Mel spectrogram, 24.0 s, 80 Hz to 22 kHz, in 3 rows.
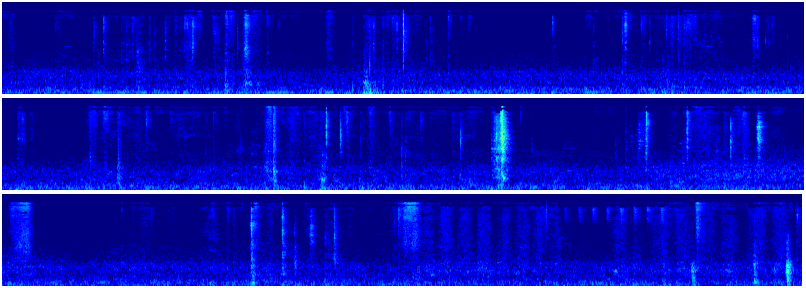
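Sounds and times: denim being rubbed: 0:19.9 - 0:24.0.

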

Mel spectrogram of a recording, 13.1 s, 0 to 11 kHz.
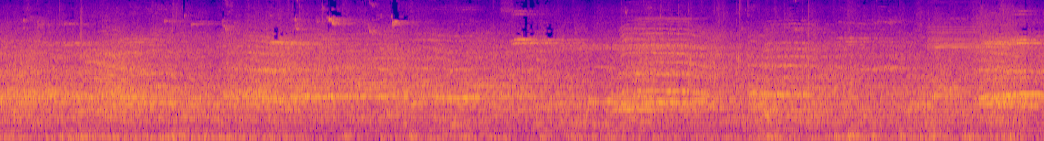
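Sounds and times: many overlapping voices: 0:00.0 - 0:13.0
volleyballs bouncing on floor: 0:02.0 - 0:02.8, 0:09.5 - 0:11.6.

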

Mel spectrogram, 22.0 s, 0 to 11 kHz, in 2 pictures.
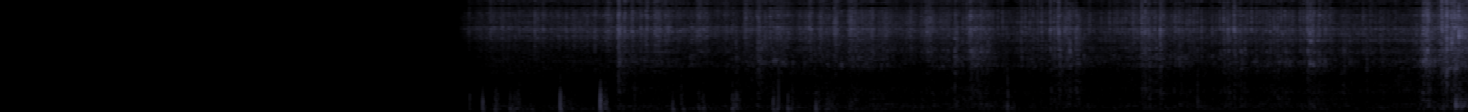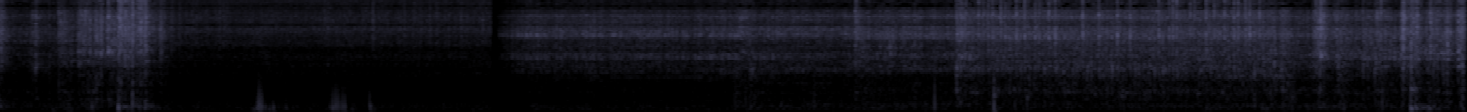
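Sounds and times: toy trains clicking and rattling: 0:03.5 - 0:22.0
toy train clattering bursts: 0:03.6 - 0:12.9, 0:13.8 - 0:22.0.

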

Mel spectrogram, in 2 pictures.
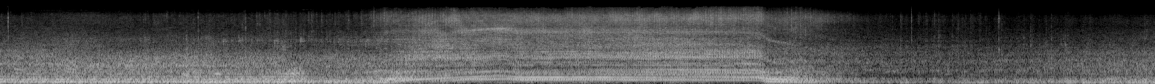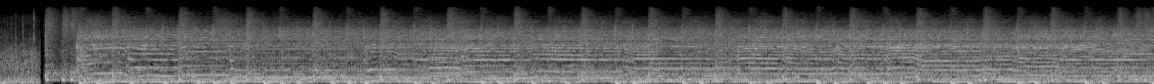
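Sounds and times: hot rod engine revving: 0:00.0 - 0:08.8, 0:12.3 - 0:23.0
rock music with electric guitar: 0:12.0 - 0:23.0.

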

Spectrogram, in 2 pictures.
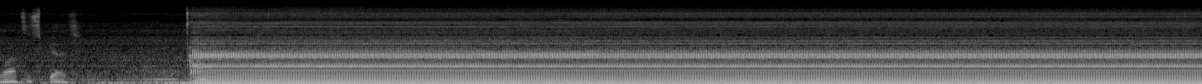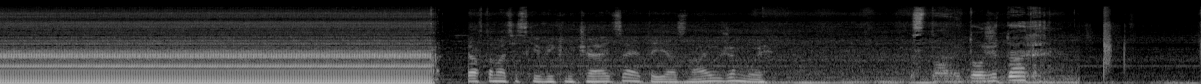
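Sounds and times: tyre compressor humming: 0:01.8 - 0:22.9.

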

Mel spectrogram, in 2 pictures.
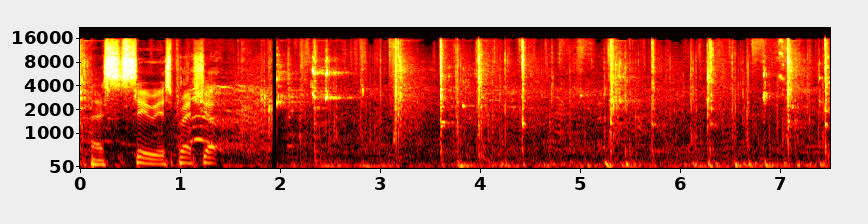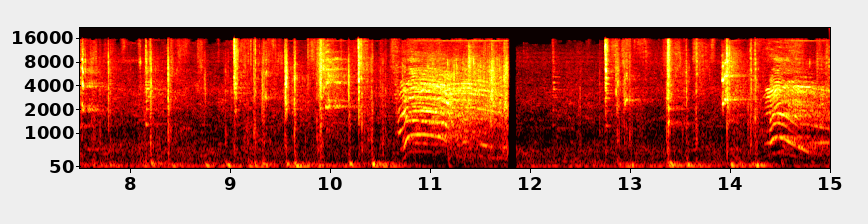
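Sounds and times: shoe squeaks: 0:01.4 - 0:03.1, 0:03.7 - 0:10.7, 0:12.8 - 0:15.0
badminton rackets and shuttle knocks: 0:02.0 - 0:10.7, 0:12.5 - 0:14.4.

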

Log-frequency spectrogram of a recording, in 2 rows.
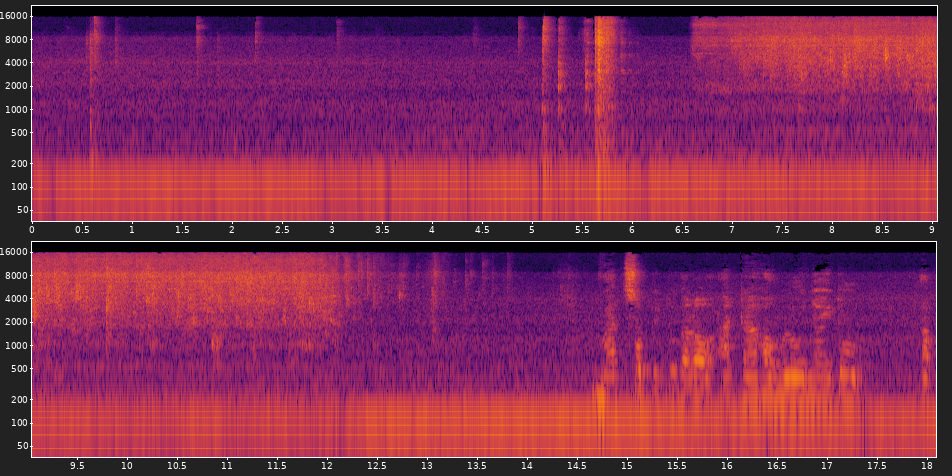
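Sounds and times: steady low hum: 0:00.0 - 0:08.5, 0:09.2 - 0:18.0
tap water running into sink: 0:06.7 - 0:12.8.

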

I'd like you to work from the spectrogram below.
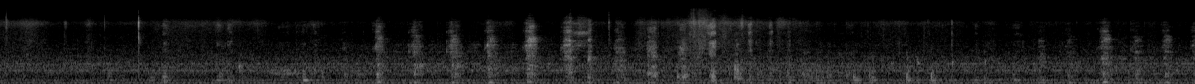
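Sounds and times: dog panting: 0:02.2 - 0:11.9.

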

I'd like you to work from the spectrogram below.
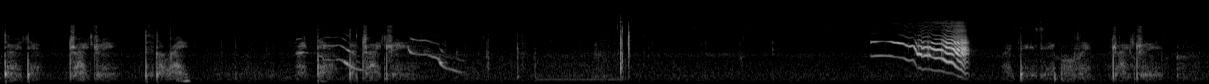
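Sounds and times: elk mewing call: 0:03.2 - 0:04.7, 0:08.7 - 0:09.8
faint click: 0:04.8 - 0:06.6.

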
